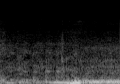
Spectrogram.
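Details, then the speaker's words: BMW 650i that previously would conk out on restart and had no-start issues with dash warnings: a brief crank catches and settles into a steady low rumble without stalling. The engine restarts cleanly. "all right everything seems to be okay I'm shut it off again started again now I wouldn't do this before it would it will conk out"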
